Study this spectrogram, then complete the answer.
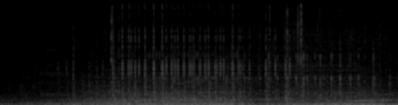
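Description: A heavy door grinds slowly open.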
